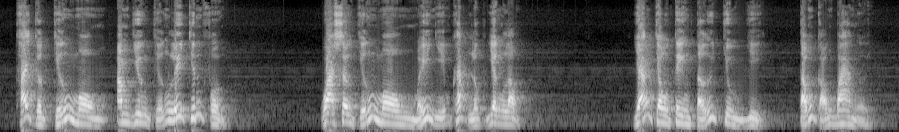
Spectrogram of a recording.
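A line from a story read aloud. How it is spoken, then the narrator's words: Loudly repeated. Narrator (Vietnamese): Trần Lâm to tiếng lặp lại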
